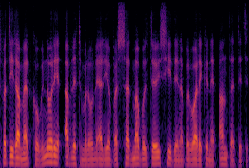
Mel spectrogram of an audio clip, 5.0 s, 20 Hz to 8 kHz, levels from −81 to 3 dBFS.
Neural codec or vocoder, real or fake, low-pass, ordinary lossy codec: codec, 16 kHz, 0.2 kbps, FocalCodec; fake; none; none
